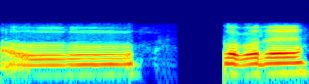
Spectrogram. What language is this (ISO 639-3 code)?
asm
